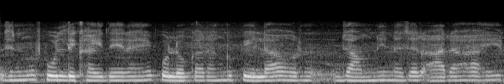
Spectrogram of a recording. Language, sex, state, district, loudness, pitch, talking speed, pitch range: Hindi, female, Chhattisgarh, Sukma, -16 LUFS, 190 Hz, 200 wpm, 185-195 Hz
